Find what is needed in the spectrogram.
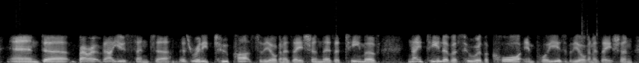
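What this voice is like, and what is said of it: English accent. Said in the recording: “you might hear from my accent, I'm English”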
